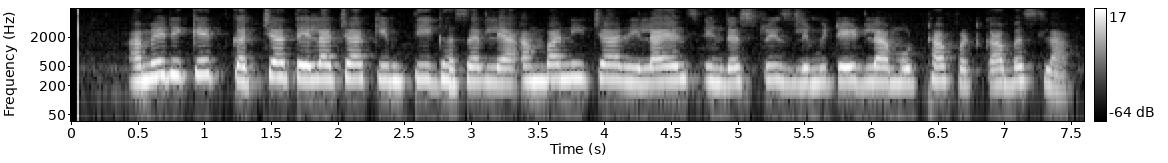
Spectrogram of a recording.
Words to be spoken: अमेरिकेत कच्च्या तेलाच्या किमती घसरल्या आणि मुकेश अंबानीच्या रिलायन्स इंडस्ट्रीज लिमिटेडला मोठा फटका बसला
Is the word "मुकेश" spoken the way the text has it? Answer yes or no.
no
